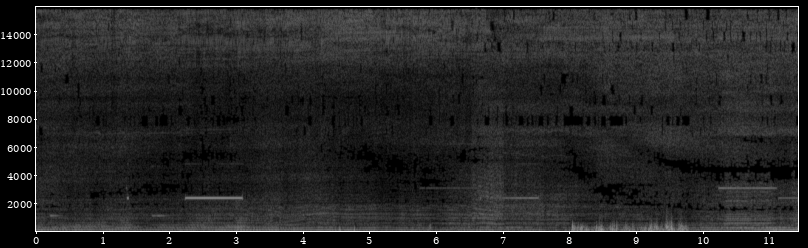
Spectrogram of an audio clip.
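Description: A steady, engine-like low hum made of several level tones. About eight seconds in, a couple of seconds of louder irregular rustling or buffeting noise sit on top of it.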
